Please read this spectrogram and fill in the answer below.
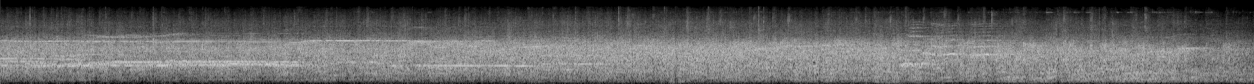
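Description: Audience applauding loudly, with voices calling out over the clapping. The applause begins to die down near the end.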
